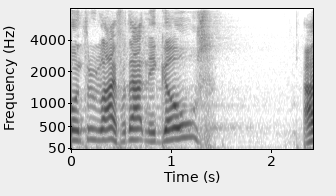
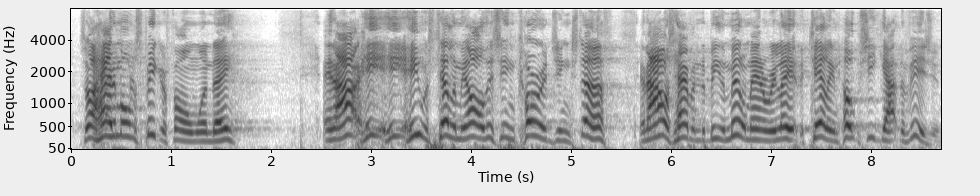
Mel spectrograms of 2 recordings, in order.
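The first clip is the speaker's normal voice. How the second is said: usual speaking voice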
